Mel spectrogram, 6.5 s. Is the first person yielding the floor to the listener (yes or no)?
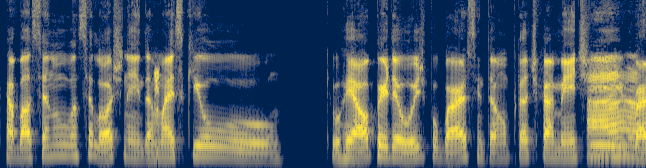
no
